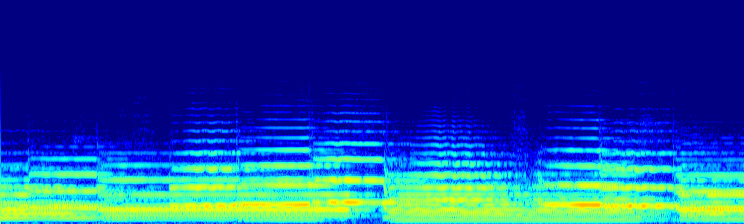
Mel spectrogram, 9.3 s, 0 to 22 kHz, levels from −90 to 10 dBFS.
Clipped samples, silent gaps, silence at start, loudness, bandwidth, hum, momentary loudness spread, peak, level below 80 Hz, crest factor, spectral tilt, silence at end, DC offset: under 0.1%; none; 0 s; -27 LUFS; 2.7 kHz; none; 7 LU; -12 dBFS; -56 dBFS; 14 dB; -13 dB/octave; 0 s; under 0.1%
